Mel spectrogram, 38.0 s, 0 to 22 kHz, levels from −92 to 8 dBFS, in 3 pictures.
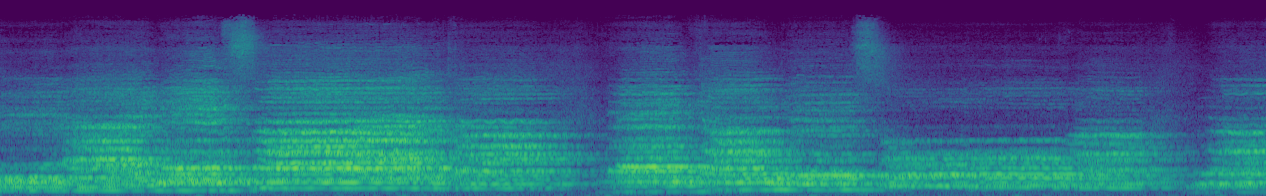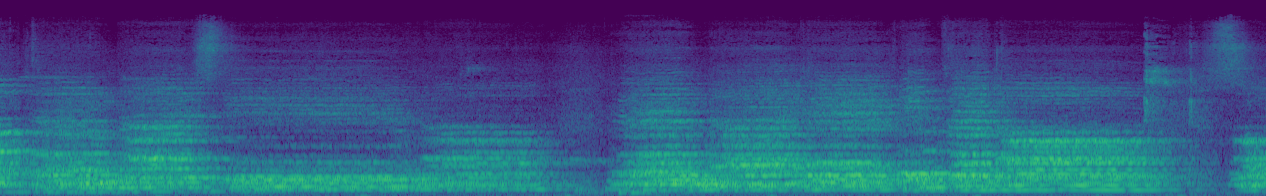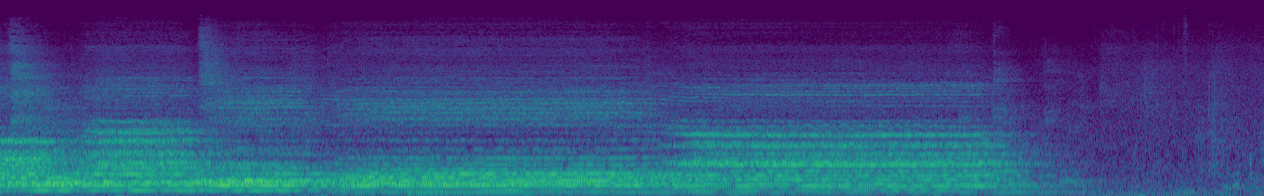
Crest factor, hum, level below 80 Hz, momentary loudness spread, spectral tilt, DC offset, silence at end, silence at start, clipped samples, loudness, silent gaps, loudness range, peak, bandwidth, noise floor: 22 dB; none; -58 dBFS; 14 LU; -6 dB/octave; under 0.1%; 2.2 s; 0 s; under 0.1%; -23 LUFS; none; 12 LU; -2 dBFS; 15 kHz; -55 dBFS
